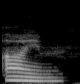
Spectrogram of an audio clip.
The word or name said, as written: im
